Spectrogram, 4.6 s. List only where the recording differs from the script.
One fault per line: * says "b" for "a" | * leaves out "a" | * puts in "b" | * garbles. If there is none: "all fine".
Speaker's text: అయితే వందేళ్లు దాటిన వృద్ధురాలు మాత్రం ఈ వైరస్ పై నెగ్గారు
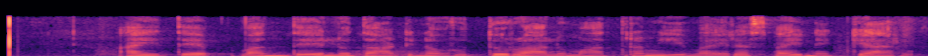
all fine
